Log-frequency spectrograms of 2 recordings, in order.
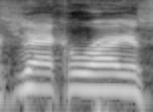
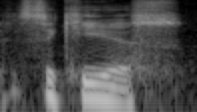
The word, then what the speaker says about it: Zacchaeus: may just be out I like Zacharias in Philadelphia you kidding me Zacchaeus it's Zacchaeus yeah I have no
